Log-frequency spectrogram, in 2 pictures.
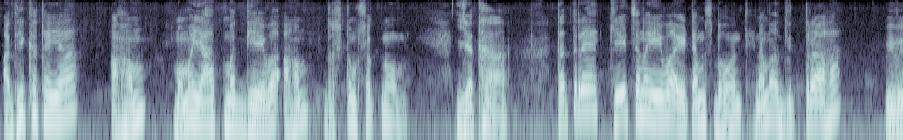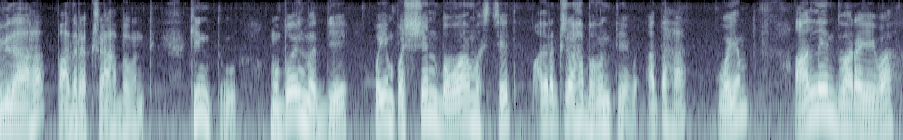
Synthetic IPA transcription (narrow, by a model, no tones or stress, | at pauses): ɐd̪ʱikʰɐt̪ɐja | ɐɦɐmː | ɐmɐjaːpmɐd̪ʱjeːʋɐʔɐɦɐmd̪ɾɐʂʈumʃɐkno̰ːm | jɐt̪ʰaː | t̪ɐt̪ɾekeːt͡ʃɐnɐeːʋɐɐjʈɐmsbʱɐʋɐnt̪i̥nɐmɐd̪ʋit̪ɾaːɦɐ̆ | ʋiʋiʋid̪ʱaːɦɐ̆paːd̪ɐɾɐkʂaːɦɐbʱɐʋɐnt̪i̥ | kint̪u | mobɐjlmɐd̪ʱjeː | ʋɐjɐmpɐʃjɐnbɐʋaːmɐst͡ʃeːt̪paːd̪ɐɾɐkʂaːɦɐbʱɐʋɐnt̪eːʋɐɐt̪ɐɦɐ | ʋɐjɐm | aːnlɐjnd̪ʋaːɾɐjeːʋɐ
